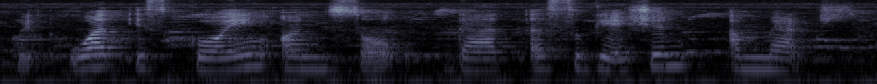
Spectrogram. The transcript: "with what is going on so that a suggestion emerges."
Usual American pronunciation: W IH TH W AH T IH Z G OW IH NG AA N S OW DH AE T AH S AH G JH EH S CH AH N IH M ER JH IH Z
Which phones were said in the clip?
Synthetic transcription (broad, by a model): W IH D W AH T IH S G OW IH NG AA N S OW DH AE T AH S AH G EH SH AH N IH M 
